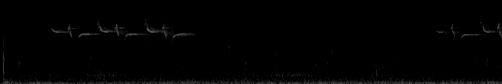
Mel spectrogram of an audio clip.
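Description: A coal tit sings a high, thin two-note phrase, repeated three times quickly, then again after a pause, over a low background rumble.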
